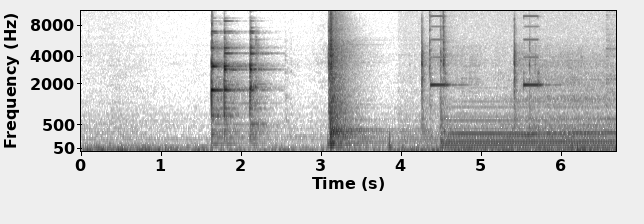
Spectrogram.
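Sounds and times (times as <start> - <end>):
microwave oven humming while melting chocolate and butter in a bowl: 4.2 - 6.6
microwave oven keypad beeps: 4.4 - 4.8, 5.5 - 6.0.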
